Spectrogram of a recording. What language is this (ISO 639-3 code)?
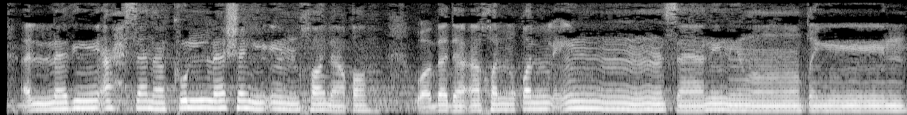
ara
